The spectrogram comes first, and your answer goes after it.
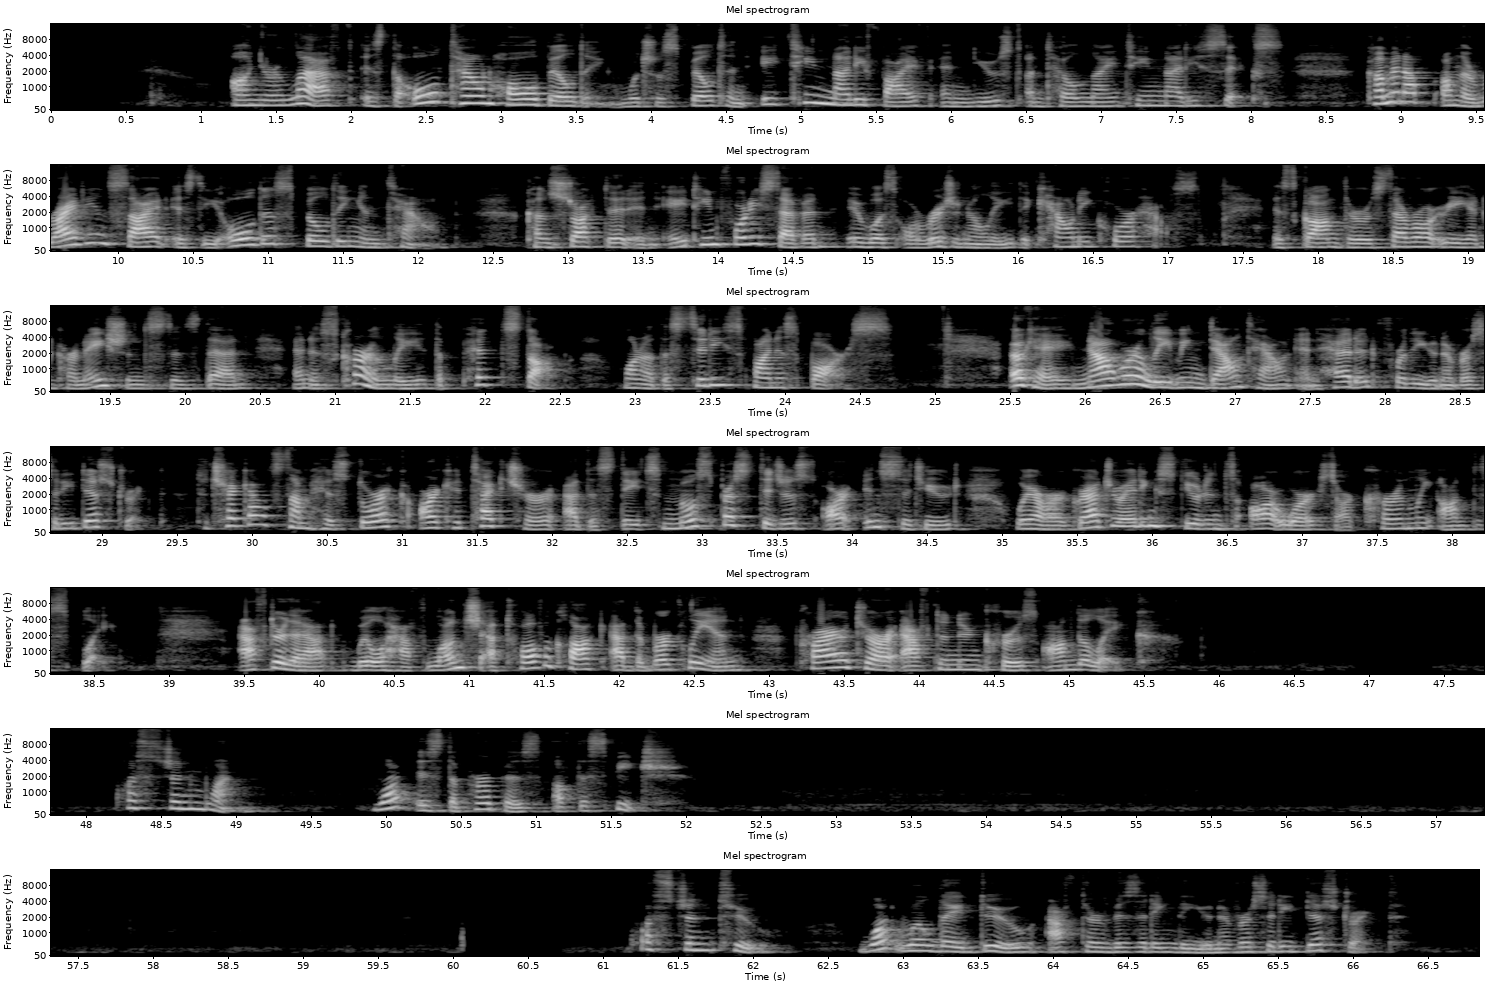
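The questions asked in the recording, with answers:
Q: What is the purpose of the speech?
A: To guide a city tour

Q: What will they do after visiting the University District?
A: Have lunch at the Berkeley Inn at 12 o'clock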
